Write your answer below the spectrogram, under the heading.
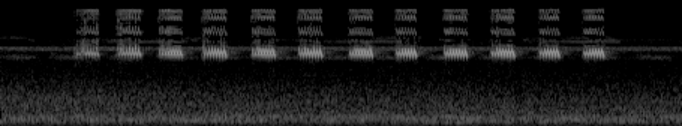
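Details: Cricket singing in autumn: a steady run of twelve bright, high-pitched chirps, each a short pulsed burst, repeated about three times a second in an even rhythm over a faint background hiss.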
